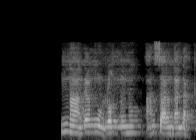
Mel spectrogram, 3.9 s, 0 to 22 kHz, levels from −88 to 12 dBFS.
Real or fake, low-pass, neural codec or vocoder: fake; 7.2 kHz; codec, 16 kHz in and 24 kHz out, 1.1 kbps, FireRedTTS-2 codec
